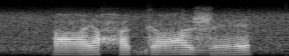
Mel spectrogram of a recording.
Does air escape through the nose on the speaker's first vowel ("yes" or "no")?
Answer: no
